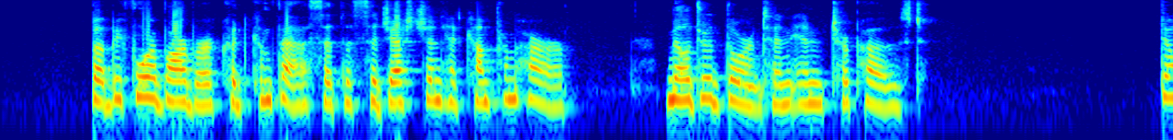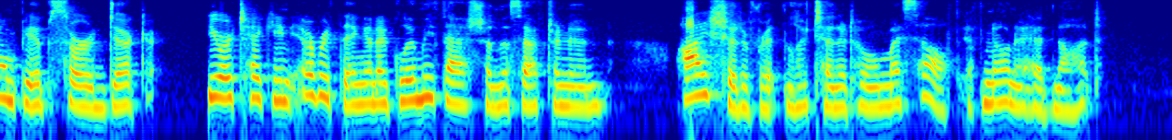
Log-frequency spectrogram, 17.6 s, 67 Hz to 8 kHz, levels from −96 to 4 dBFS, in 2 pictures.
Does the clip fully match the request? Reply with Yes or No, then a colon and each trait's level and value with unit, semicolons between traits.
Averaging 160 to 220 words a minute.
No: slow, 135 wpm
